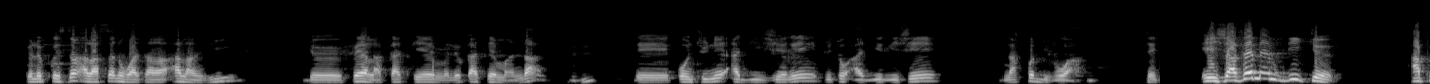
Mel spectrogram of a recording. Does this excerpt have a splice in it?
yes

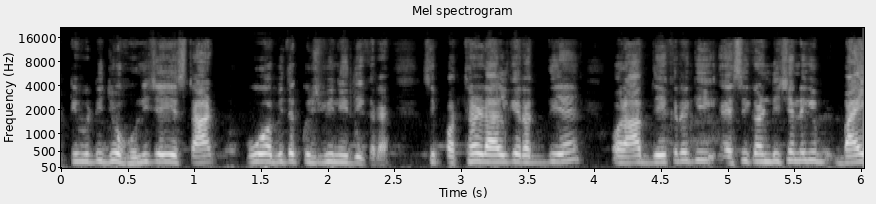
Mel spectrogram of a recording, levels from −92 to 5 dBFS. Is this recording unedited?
yes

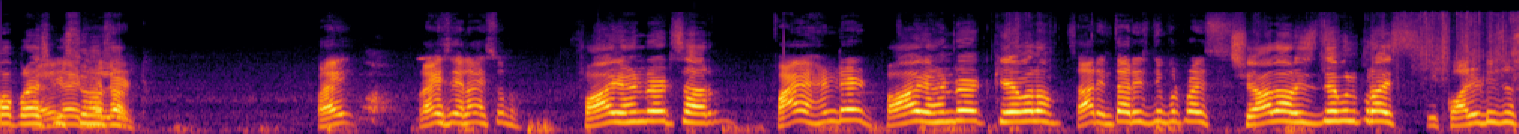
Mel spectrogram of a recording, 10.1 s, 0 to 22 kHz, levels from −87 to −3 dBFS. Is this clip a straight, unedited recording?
yes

